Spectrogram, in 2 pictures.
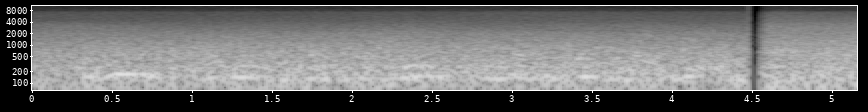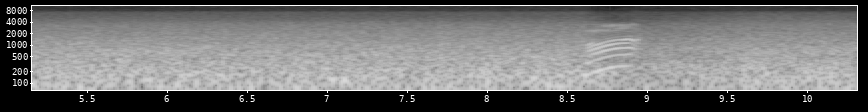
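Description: A large river rushing near Yamunotri in the Himalayas, a loud, steady broadband roar of flowing water close by, with a brief dropout and a faint chirp near the end.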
